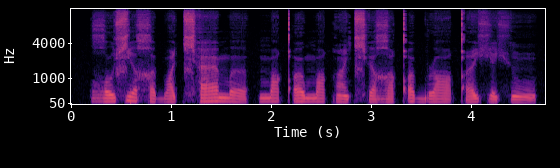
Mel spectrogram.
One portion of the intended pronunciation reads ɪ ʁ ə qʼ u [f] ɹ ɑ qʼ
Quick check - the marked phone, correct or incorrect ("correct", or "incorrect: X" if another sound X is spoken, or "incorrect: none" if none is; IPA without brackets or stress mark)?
incorrect: b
